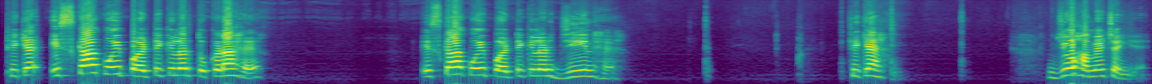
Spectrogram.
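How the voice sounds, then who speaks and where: Slow, smooth-voiced woman teaching a class. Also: a little high. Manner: calls students "beta", quizzes them, asks if it's clear; mixes English terms into Hindi. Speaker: online biology teacher. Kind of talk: live online class with chat questions.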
